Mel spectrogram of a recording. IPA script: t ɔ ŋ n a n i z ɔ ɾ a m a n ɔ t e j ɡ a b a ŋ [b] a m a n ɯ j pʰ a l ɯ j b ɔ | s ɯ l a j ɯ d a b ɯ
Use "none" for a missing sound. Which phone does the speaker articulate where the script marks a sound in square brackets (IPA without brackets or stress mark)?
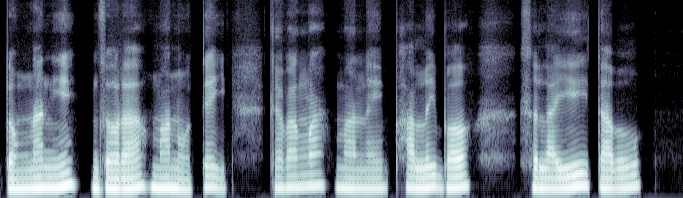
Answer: m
